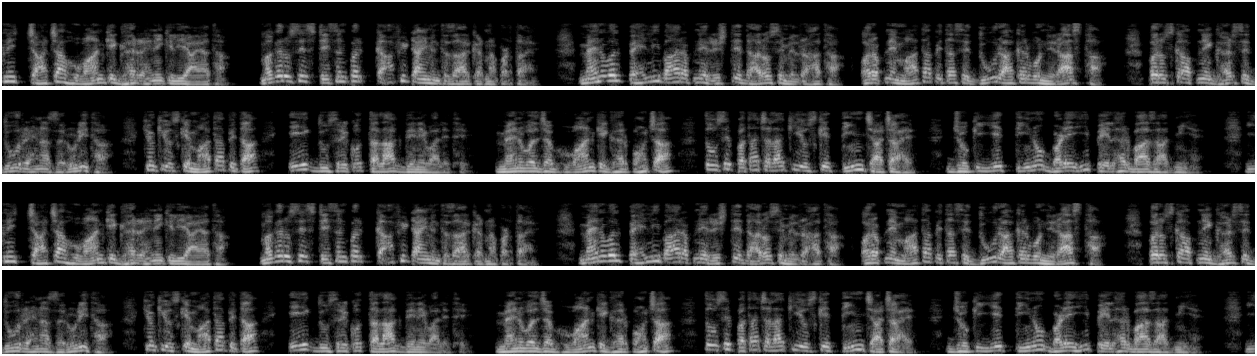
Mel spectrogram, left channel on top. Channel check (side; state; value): both; normal; correlation 0.77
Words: चाचा हुवान के घर रहने के लिए आया था, मगर उसे स्टेशन पर काफी टाइम इंतजार करना पड़ता है। मैनुअल पहली बार अपने रिश्तेदारों से मिल रहा था और अपने माता पिता से दूर आकर वो निराश था। पर उसका अपने घर से दूर रहना जरूरी था क्योंकि उसके माता पिता एक दूसरे को तलाक देने वाले थे। मैनुअल जब हुवान के घर पहुंचा तो उसे पता चला कि उसके 3 चाचा है, जो कि ये तीनों बड़े ही पेलहरबाज आदमी हैं।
